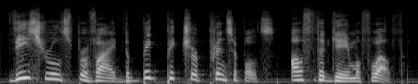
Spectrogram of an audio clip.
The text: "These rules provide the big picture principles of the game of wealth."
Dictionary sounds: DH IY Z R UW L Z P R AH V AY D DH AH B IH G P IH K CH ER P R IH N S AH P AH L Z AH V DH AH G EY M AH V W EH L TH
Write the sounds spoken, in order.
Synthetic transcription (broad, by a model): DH IY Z R UW L S P R AH V AY D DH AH B IH G P IH K CH ER P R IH N S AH P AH L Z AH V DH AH G EY M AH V W EH L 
